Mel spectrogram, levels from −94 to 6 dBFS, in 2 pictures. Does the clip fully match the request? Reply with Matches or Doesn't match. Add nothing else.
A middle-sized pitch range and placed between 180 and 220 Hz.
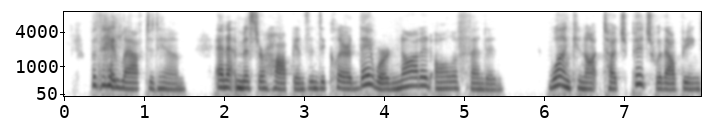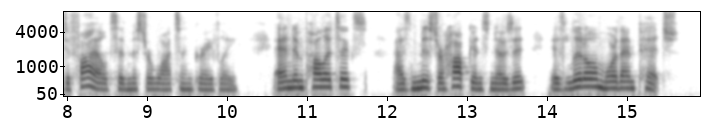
Matches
